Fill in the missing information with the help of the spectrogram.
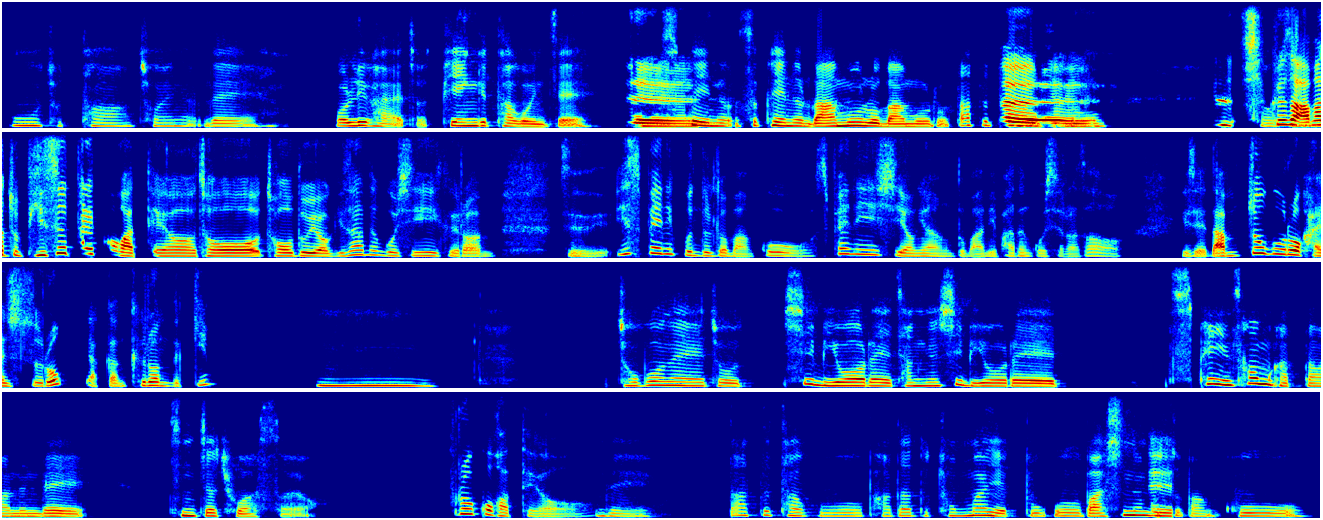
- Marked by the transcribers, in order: teeth sucking
- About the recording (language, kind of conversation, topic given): Korean, unstructured, 바다와 산 중 어느 곳에서 더 쉬고 싶으신가요?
